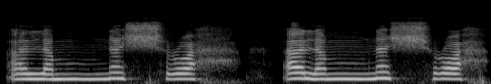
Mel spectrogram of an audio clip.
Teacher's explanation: میم کو ساکن کریں گے تو اس میں بھی ہم توسط کی صفت کو ضرور شامل کریں گے کہ تھوڑی سی آواز ہماری رکنے کے بعد بھی چلتی رہے، اور جب چلے تو پھر ہلکا سا غنہ بھی اس میں شامل ہوگا، کیونکہ میم کی جو ایک صفت ہے نا کہ جو اس حرف سے جڑی ہوئی ہے وہ غنہ بھی ہے، تو اس کو اس طرح سے ادا کریں گے۔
